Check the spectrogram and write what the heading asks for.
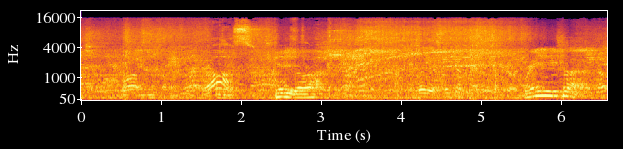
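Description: Indistinct voices of people talking in a large hall. Through the middle, a faint high whine rises and then falls: the electric motor of a radio-controlled monster truck revving.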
